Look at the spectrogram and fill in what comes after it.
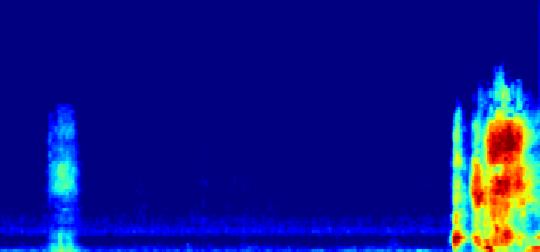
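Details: A short sharp sniff, a pause, then one big explosive sneeze, deliberately induced by someone without allergies whose nose seemed sensitive after spicy food; a triggered sneeze.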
